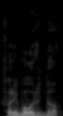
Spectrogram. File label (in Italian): "foribordo", crespinese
